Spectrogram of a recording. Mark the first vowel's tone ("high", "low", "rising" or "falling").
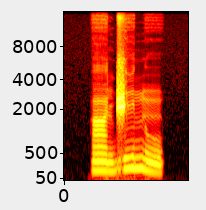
low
